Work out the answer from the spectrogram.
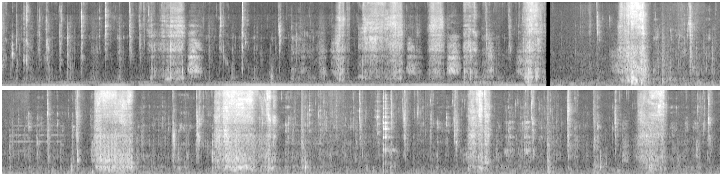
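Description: Close-miked eating: chewing, biting and wet mouth sounds with many small clicks. A steady low hum runs under the first part and stops at a cut about eleven seconds in, after which louder bursts of chewing come every few seconds.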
